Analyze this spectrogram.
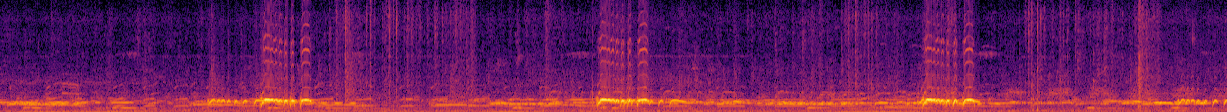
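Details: Local zebra dove singing steadily: loud bursts of fast, stuttering coos roughly every three seconds, separated by softer level trills and low downslurred coos from other doves.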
